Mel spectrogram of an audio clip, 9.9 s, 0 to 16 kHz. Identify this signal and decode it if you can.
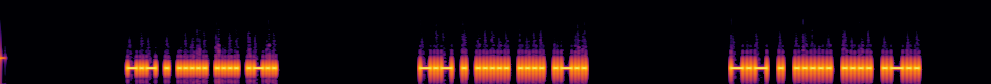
Morse code, heard as a keyed tone, about 31 wpm, 700 Hz. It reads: KE5HL KE5HL KE5HL
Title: Speed Racing - USA 2x2 Call Signs 25wpm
